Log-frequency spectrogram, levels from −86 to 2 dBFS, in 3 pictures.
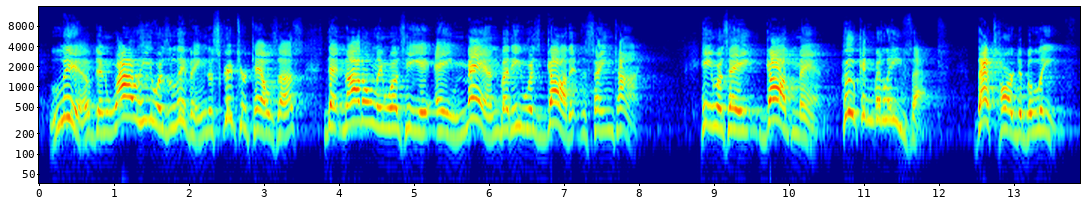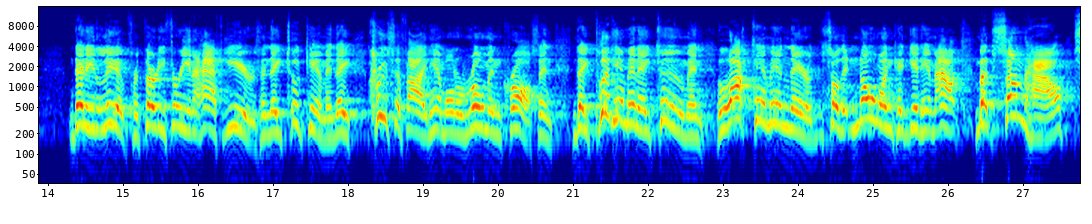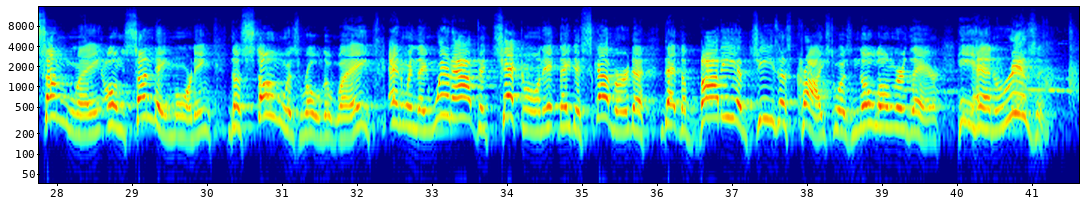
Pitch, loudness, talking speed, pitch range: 255 Hz, -23 LUFS, 165 wpm, 220-320 Hz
